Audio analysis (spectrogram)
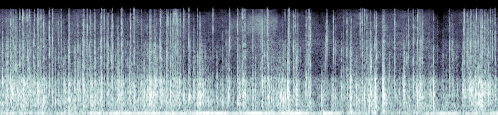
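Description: A full clear plastic bag of cereal puffs is scratched and squeezed with long nails while fingers handle its zip edge. The sound is a steady, dense crinkling and crackling, with quick scratchy bursts over a low, constant hum.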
